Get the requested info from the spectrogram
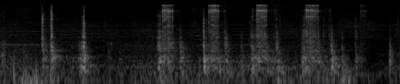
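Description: Metal clamp hardware being tightened onto a pickup's bed rail, heard as a run of short ratcheting strokes.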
